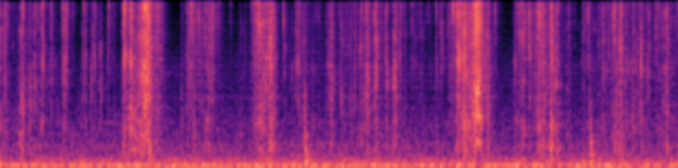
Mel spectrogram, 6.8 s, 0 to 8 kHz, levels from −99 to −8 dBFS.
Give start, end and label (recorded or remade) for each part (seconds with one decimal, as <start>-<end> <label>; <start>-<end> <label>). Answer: 0.0-1.4 recorded; 1.4-5.5 remade; 5.5-6.8 recorded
